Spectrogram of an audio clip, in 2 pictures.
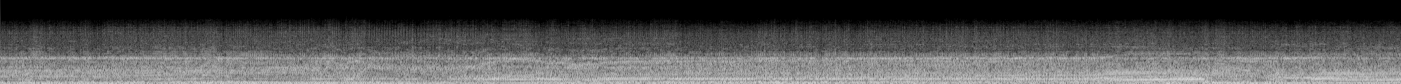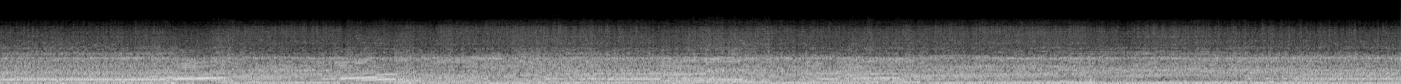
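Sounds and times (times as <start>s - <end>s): two-stroke motorcycle engine revving: 0.0s - 28.0s.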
